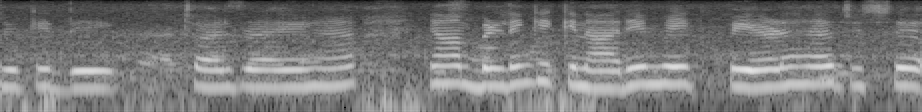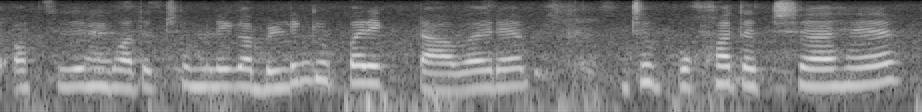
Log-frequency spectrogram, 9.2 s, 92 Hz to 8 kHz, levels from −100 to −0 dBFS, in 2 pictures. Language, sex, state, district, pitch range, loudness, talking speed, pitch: Hindi, female, Bihar, Kishanganj, 250-280 Hz, -24 LUFS, 170 wpm, 260 Hz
